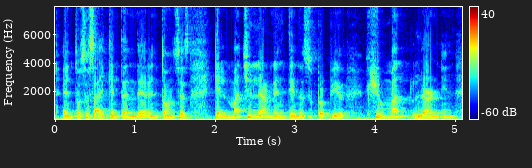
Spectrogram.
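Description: A man with a Mexican accent, medium pitch and fairly even intonation, over noticeable background noise. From Mexico, Acapulco. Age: 30s. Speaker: digital communication specialist. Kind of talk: interview. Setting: in person in Bogotá.

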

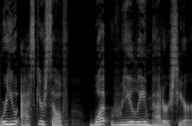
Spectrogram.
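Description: A woman with an American accent and an unremarkable speaking voice, fairly high in pitch with ordinary pitch variation, at a fairly slow pace, on a very clean recording with a silent background. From Kentucky, US South. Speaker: podcast host. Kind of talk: solo reflective monologue.

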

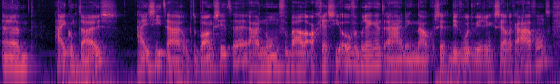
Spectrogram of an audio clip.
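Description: A man's fairly low voice with ordinary pitch variation, at a moderate pace, with audible room echo and noticeable background noise. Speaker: podcast host. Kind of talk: casual chat. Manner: drops word endings.

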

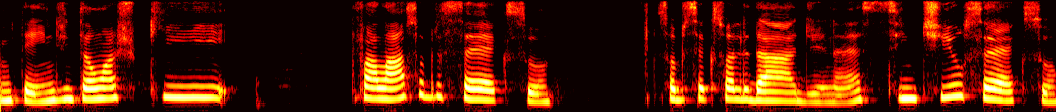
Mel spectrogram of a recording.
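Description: A woman talks at a very slow pace, with long, frequent pauses. Her pitch is high, with ordinary variation. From Rio Grande do Sul, Brazil. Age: 30s. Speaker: listener giving testimony. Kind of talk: recorded testimony.

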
